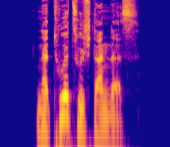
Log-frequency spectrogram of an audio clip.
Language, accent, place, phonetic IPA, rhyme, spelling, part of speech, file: German, Germany, Berlin, [naˈtuːɐ̯ˌt͡suːʃtandəs], -uːɐ̯t͡suːʃtandəs, Naturzustandes, noun, De-Naturzustandes.ogg
- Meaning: genitive of Naturzustand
